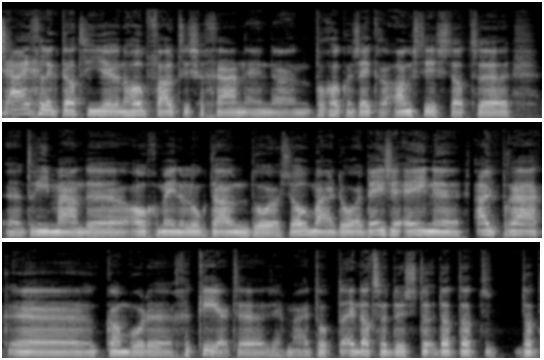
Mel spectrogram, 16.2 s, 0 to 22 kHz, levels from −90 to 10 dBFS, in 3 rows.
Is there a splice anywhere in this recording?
yes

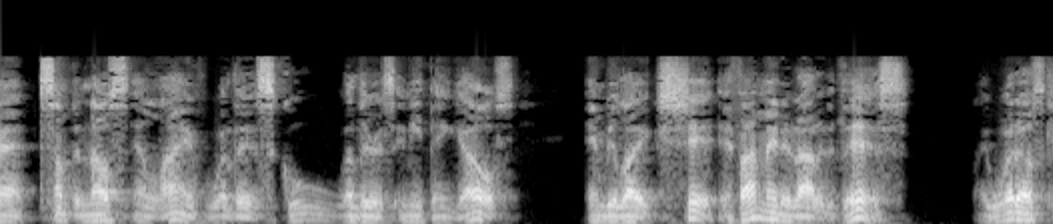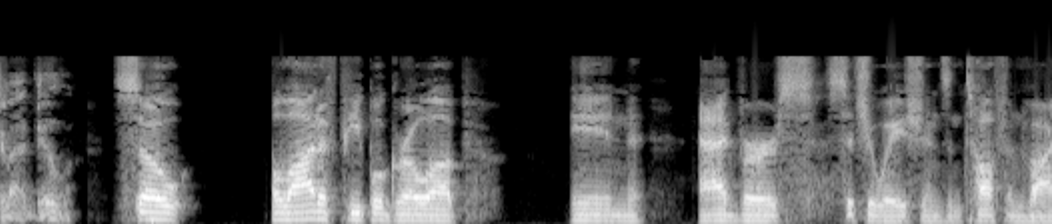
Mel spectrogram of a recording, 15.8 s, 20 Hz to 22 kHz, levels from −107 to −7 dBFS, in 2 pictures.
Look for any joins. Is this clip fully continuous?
yes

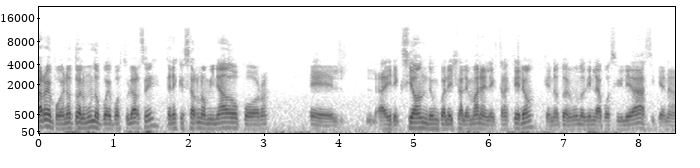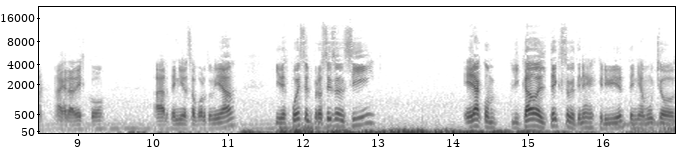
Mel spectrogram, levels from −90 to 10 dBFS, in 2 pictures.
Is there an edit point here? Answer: no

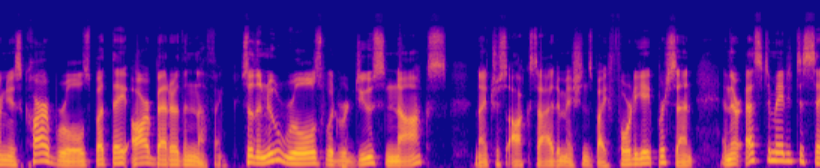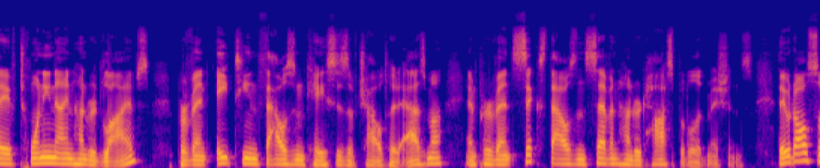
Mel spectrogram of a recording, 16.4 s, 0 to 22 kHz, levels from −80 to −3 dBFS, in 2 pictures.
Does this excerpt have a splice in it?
no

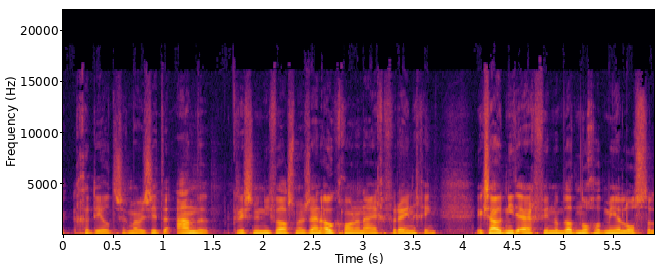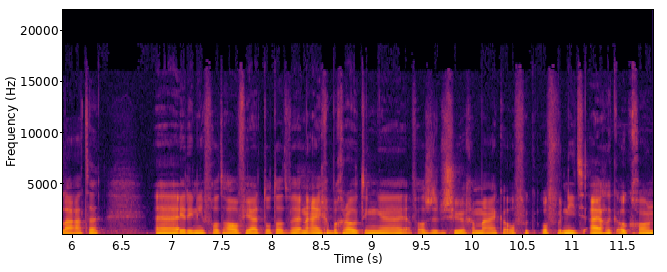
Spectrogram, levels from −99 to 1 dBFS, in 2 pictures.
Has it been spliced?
yes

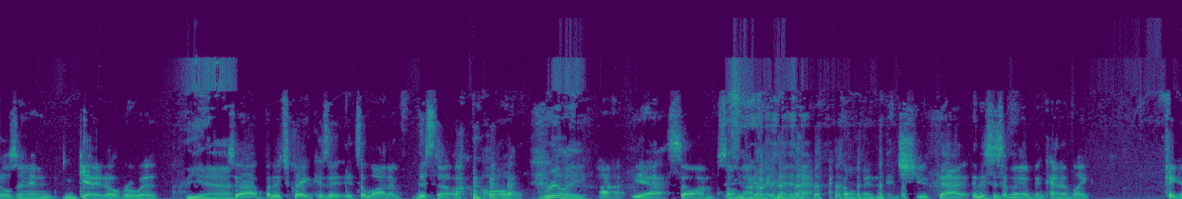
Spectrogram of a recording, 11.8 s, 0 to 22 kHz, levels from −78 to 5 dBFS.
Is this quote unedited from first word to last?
no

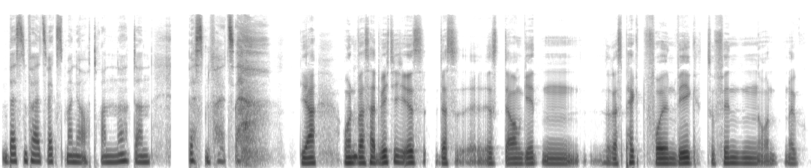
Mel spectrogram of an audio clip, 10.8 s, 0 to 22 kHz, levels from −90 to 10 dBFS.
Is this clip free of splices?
yes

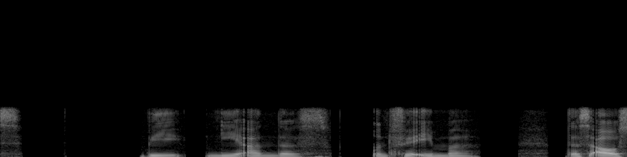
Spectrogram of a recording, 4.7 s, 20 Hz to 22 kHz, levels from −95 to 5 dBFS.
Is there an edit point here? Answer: no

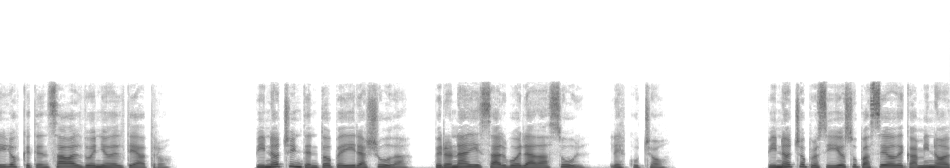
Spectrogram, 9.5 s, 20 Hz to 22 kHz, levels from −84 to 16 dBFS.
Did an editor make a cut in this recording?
yes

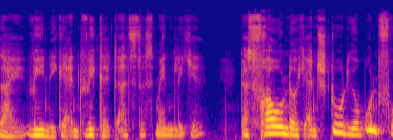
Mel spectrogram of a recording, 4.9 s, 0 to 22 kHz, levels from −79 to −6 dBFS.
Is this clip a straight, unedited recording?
yes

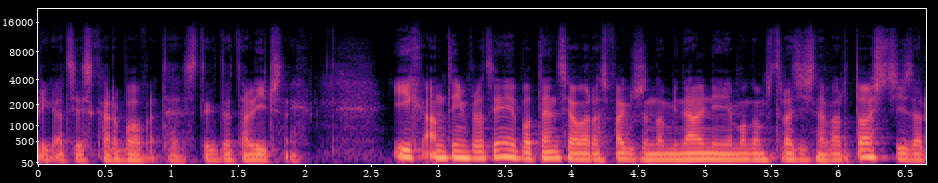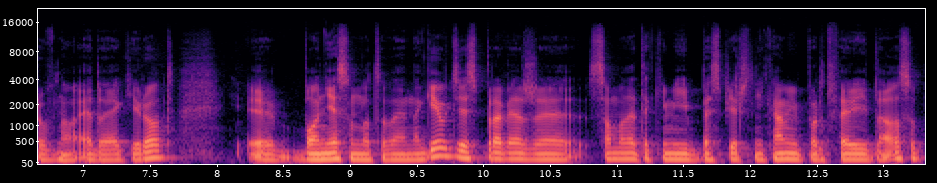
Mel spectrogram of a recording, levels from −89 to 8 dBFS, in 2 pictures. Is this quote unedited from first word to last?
yes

